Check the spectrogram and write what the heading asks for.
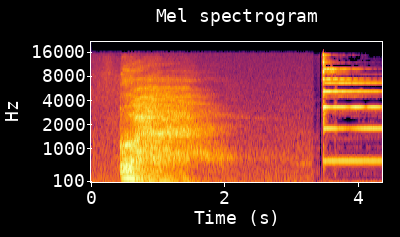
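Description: A man's long, loud sigh as he flops back onto the bed, fading out over about a second and a half. Near the end, a bright bell-like ding starts suddenly and keeps ringing.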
